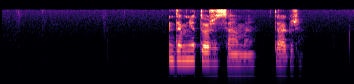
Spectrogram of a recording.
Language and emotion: Russian, neutral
